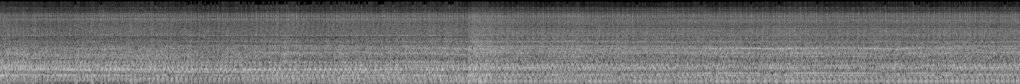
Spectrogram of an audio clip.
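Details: Rare Briggs and Stratton 5 hp air-cooled outboard holds a steady, even buzz with no misses or surging; runs clean after fuel pump line and bulb connections were made airtight to cure a no-start.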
